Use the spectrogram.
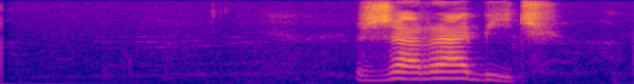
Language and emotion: Russian, angry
